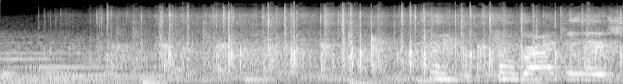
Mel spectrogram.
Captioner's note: crowd clapping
